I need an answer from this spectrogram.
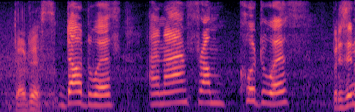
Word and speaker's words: Cudworth: telling me doddworth goddess dudworth and I'm from cudworth but is it not good and it's not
